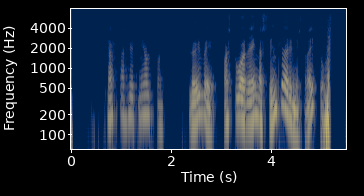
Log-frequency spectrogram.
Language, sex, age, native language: Icelandic, female, 60-69, Icelandic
